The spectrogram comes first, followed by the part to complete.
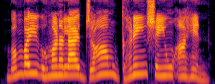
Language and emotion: Sindhi, neutral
